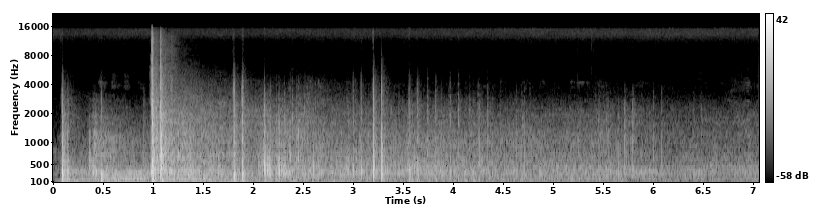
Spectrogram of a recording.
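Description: Explosive demolition of the Grain Power Station chimney: a sudden blast, then a string of sharp cracks, the loudest about a second in, over a rumble that slowly fades.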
